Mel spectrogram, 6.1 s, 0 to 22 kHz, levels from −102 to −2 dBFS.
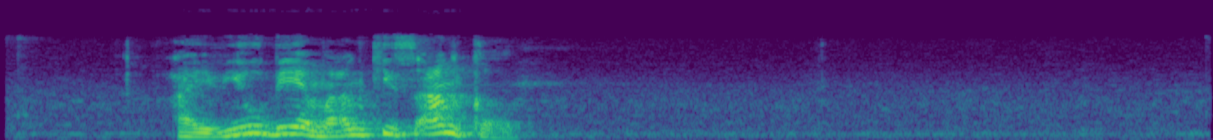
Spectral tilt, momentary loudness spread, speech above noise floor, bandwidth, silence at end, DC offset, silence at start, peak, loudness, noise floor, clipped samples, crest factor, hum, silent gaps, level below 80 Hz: -7 dB/octave; 16 LU; 39 dB; 7.8 kHz; 3.5 s; under 0.1%; 0.85 s; -8 dBFS; -24 LUFS; -63 dBFS; under 0.1%; 22 dB; none; none; -64 dBFS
